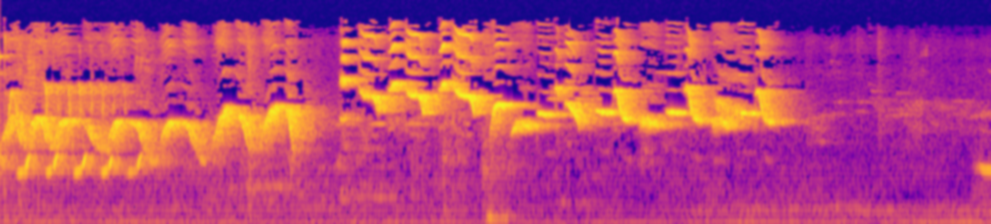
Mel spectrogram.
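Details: Caged Chinese hwamei kept in a room at home, singing on a very cold day while its plumage is not yet fully grown in; loud varied whistled phrases, rising and falling slurs repeated rapidly, with sharper high notes in the second half.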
